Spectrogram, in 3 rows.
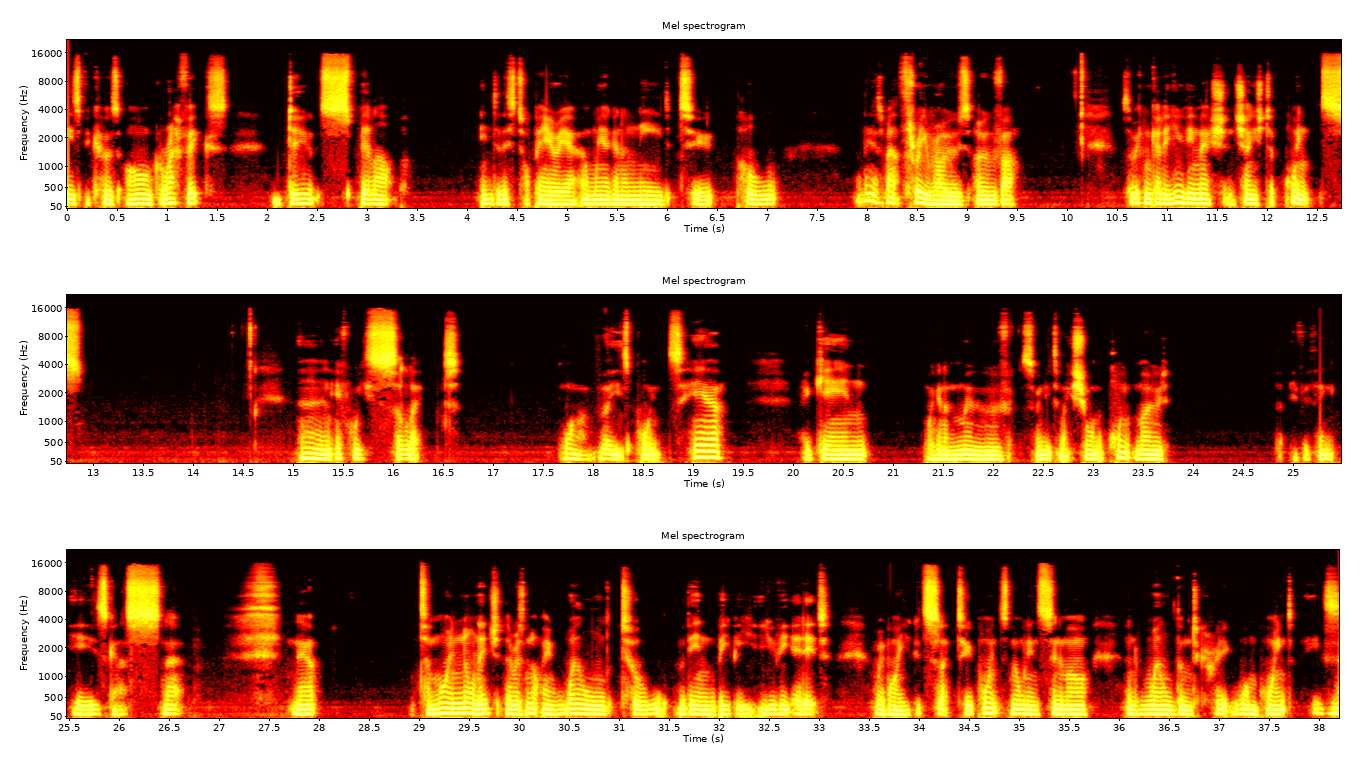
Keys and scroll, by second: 8.7 2, 25.8 2.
